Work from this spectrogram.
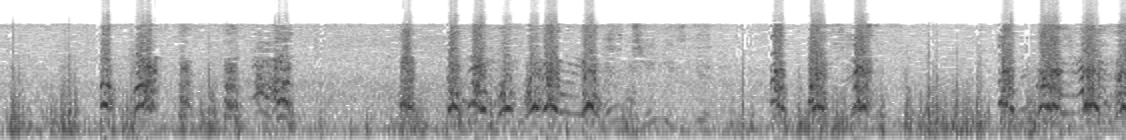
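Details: Sixteen-week-old mastiff puppies singing together: a steady run of high, wavering yips and short whining howls, overlapping and irregular, about two to three per second, with some human voices mixed in.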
